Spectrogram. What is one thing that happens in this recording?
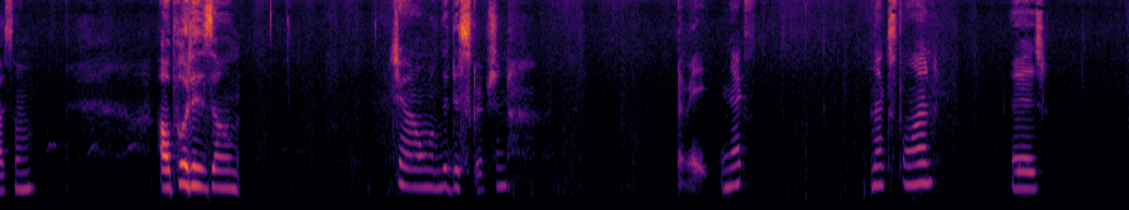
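A young boy talks close to the microphone in short bursts.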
